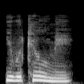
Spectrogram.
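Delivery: ordinary delivery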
